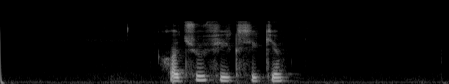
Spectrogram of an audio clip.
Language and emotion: Russian, neutral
